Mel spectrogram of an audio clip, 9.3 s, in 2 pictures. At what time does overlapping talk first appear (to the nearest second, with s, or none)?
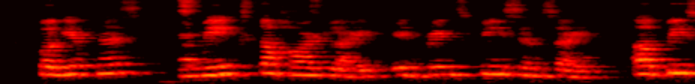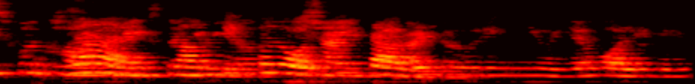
5 s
